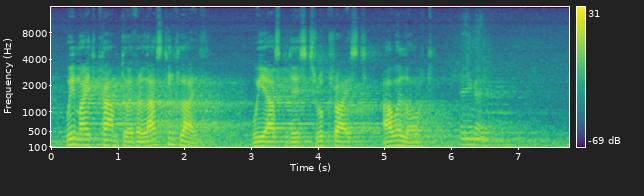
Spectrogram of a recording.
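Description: A man sings a chant through a microphone in a large echoing hall.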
